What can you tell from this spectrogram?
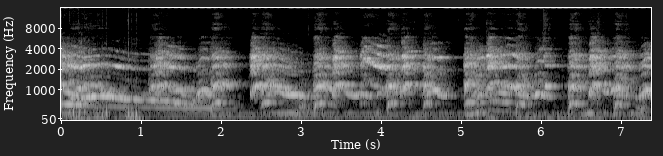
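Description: Dogs howling and yipping together in a run of short calls that rise and fall in pitch, a few every second. A long drawn-out falling note dies away about two seconds in.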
